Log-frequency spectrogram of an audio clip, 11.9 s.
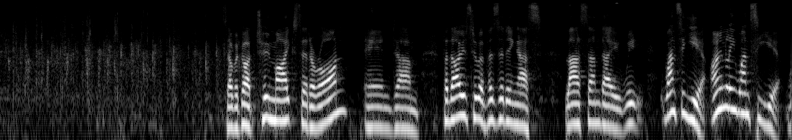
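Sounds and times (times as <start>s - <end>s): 
audience applause: 0.0s - 3.6s
speech: 3.4s - 11.8s.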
